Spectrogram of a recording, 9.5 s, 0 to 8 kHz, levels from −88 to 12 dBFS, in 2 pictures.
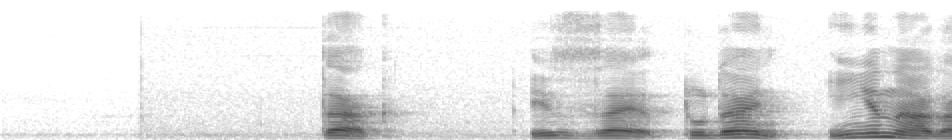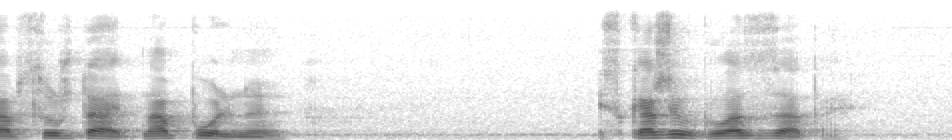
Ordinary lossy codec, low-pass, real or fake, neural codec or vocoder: none; 7.2 kHz; real; none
